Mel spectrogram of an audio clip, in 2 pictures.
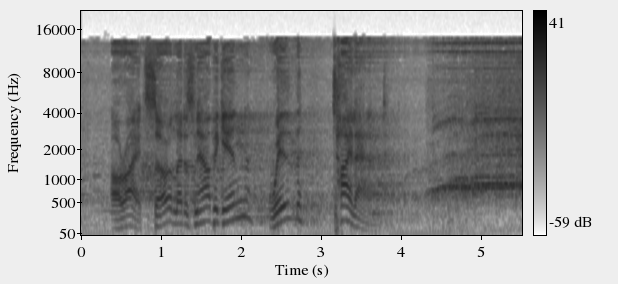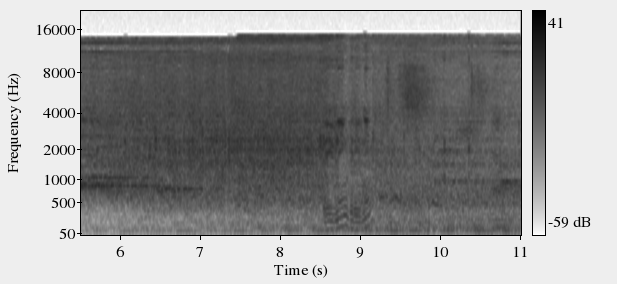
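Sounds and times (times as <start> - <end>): crowd cheering: 4.3 - 11.0
audience applauding: 4.5 - 11.0.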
